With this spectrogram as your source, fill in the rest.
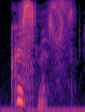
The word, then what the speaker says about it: Christmas: some words we always omit or leave out the tea for example Christmas never say Christmas only Christmas now here's a list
